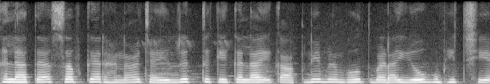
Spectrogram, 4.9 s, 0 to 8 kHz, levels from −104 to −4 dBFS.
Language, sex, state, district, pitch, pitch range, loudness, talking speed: Maithili, female, Bihar, Madhepura, 230 Hz, 220-235 Hz, -15 LUFS, 195 wpm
